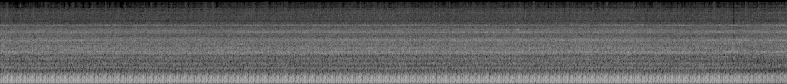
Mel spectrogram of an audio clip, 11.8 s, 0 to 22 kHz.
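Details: 2000 Ford Mustang GT with a Lincoln Mark VIII 4V swap engine, idling after fixes for earlier sputtering (idle air control change, ECU board cleaned with electrical cleaner). Steady, even V8 idle with a low burble, no stumble or hunting: normal idle.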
